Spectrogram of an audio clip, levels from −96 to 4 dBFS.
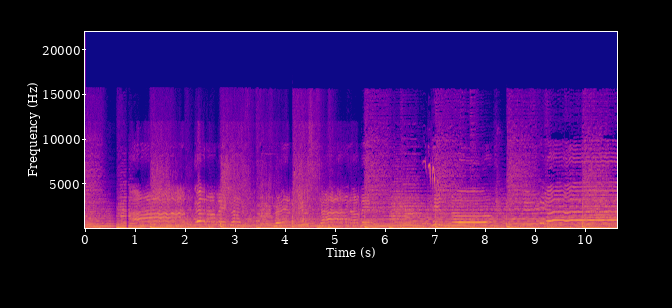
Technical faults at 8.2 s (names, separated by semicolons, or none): loud pop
